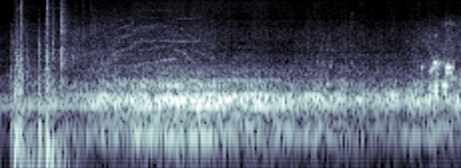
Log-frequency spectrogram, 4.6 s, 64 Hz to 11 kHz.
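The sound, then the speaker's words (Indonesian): A dark, eerie ambience track hums steadily with an added low tone of about 18 hertz underneath, opening with a few sharp clicks and carrying faint wavering, whale-like moans through the middle. “Jadi ada ada ambience plus frekuensi tertentu”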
